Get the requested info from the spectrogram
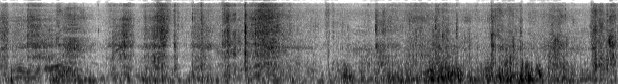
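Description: Wind noise on the microphone over the open ice, with scattered clicks and scuffs of handling and faint voices.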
